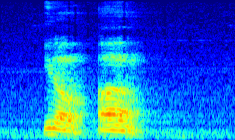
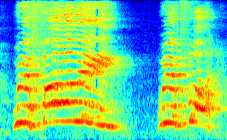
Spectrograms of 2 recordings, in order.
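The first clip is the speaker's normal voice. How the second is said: much higher, louder, slow drawn-out yell of "We're falling!"; hollering alarm; 6 dB louder, much slower than usual. Retold or imitated. Yelling to everyone as we fall, a drawn-out alarmed holler. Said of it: "I holler".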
